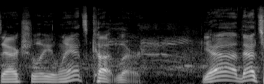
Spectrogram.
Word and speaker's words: Lance Cutler: She pronounced it wrong. It's actually Lance Cutler.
